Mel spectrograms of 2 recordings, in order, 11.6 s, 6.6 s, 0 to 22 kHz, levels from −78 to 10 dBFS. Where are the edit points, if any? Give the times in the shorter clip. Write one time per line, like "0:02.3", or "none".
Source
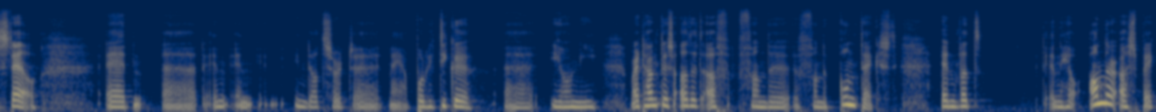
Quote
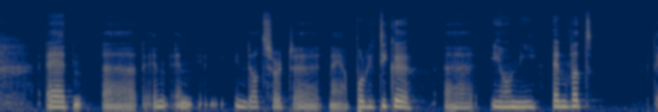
0:05.4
